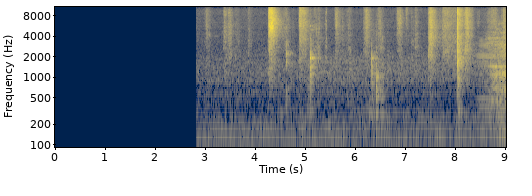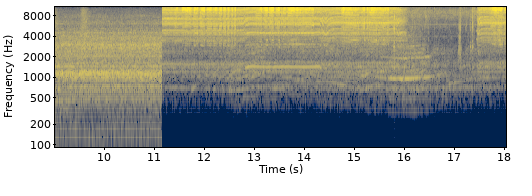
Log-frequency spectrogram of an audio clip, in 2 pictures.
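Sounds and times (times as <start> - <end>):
objects knocking on workbench: 6.3 - 6.6
small power tool running: 8.5 - 18.0.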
